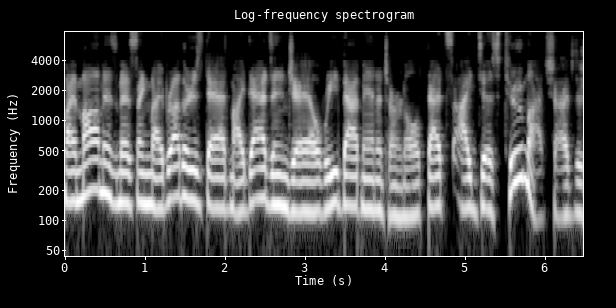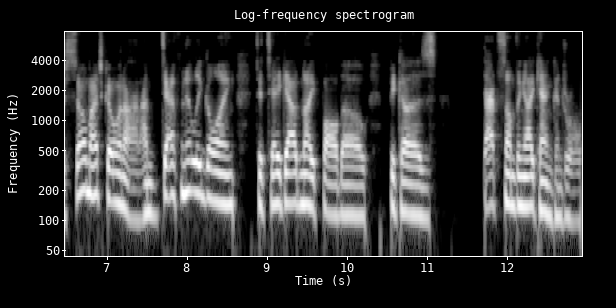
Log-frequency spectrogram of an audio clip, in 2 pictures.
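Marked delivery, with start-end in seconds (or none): none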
